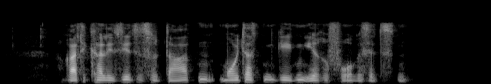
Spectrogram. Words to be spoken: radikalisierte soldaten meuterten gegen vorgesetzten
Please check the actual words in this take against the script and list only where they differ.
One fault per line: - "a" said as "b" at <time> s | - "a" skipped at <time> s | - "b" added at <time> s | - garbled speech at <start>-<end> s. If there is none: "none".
- "ihre" added at 3.0 s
